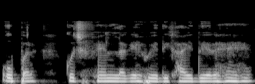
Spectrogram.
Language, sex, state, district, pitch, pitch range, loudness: Hindi, male, Jharkhand, Ranchi, 145 Hz, 145-150 Hz, -14 LUFS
